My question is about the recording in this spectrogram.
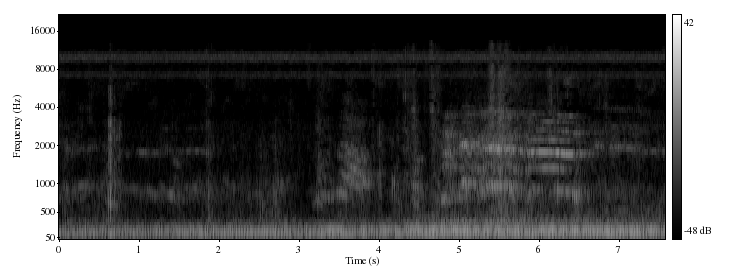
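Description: Chickens clucking, with one long rooster crow about five seconds in, over a steady low hum.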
